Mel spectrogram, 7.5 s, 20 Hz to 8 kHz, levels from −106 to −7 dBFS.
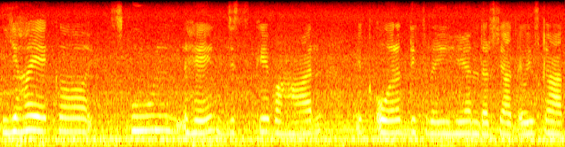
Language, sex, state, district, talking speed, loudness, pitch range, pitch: Hindi, female, Madhya Pradesh, Dhar, 125 wpm, -16 LUFS, 120-130 Hz, 130 Hz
